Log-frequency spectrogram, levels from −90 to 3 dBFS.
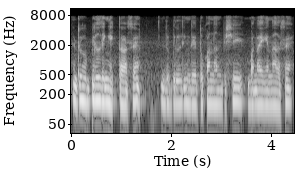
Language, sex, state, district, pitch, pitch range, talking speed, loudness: Nagamese, male, Nagaland, Dimapur, 130 Hz, 125-140 Hz, 190 wpm, -14 LUFS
